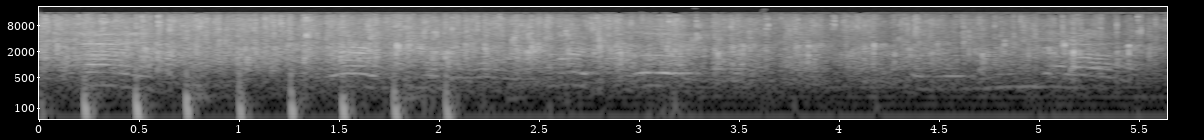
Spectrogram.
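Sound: audience applauding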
